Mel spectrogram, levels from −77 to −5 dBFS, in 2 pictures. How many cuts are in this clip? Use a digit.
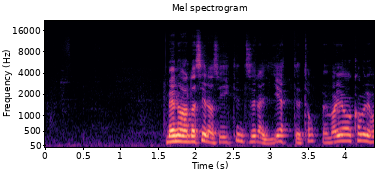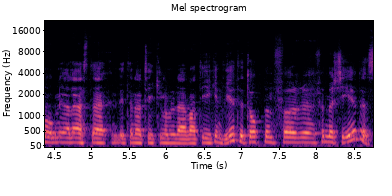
1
